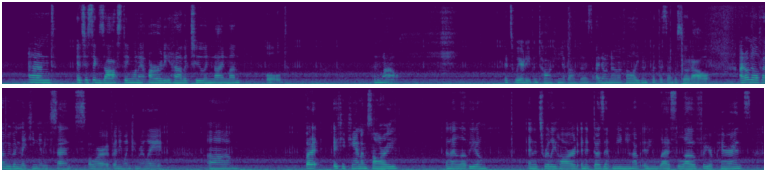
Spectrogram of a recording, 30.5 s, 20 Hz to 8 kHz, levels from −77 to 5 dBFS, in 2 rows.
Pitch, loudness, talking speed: 180 Hz, -38 LUFS, 145 wpm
